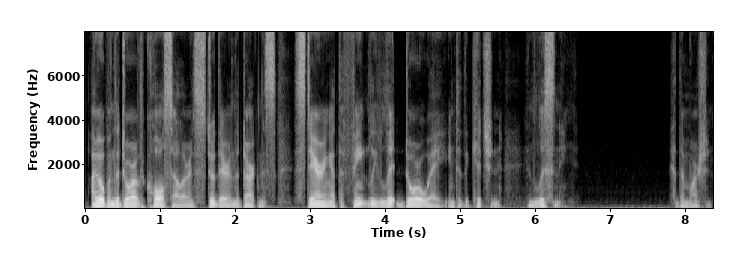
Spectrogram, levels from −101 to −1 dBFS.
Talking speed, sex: 215 wpm, male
